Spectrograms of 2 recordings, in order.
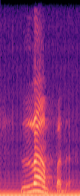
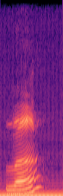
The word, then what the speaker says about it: lâmpada: Lâmpada.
